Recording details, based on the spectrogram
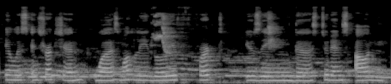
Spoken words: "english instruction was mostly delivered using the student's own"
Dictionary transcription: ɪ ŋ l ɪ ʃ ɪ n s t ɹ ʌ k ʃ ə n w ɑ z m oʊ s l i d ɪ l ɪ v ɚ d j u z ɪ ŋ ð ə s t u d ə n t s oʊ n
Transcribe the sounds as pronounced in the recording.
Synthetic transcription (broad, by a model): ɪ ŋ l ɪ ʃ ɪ n s t ɹ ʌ k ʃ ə n w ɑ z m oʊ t l i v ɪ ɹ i f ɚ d j u z ɪ ŋ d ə s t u d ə n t s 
